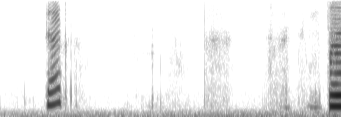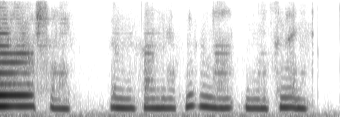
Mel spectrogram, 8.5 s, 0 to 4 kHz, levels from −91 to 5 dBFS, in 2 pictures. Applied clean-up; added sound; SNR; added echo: neural diffusion model UNIVERSE++.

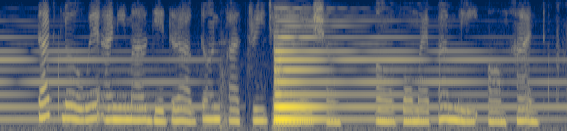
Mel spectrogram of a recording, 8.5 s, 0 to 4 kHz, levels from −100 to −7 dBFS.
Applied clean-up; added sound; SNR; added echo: none; Keyboard (musical); -5 dB; none.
